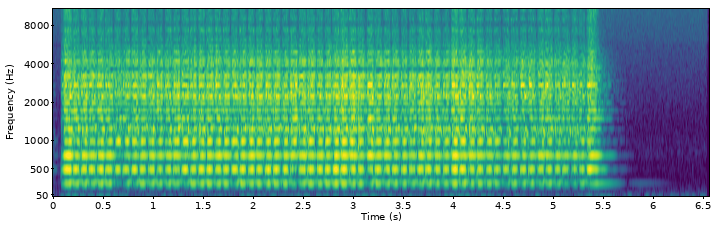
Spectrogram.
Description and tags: violin tremolo B2
tremolo, violin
